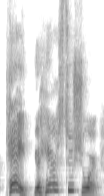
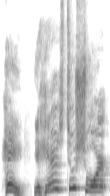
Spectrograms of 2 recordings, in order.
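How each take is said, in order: First: Said in the usual way. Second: Mock scolding hairdresser; what she should have said. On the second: To the hairdresser, a mildly mocking blunt warning. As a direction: spell it out like a blunt stylist. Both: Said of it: "You should have said".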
